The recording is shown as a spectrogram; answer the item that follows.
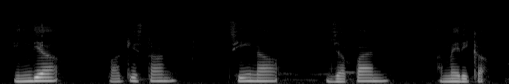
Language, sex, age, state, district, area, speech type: Tamil, male, 18-30, Tamil Nadu, Tiruvannamalai, urban, spontaneous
